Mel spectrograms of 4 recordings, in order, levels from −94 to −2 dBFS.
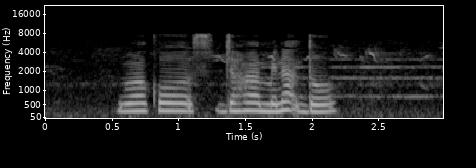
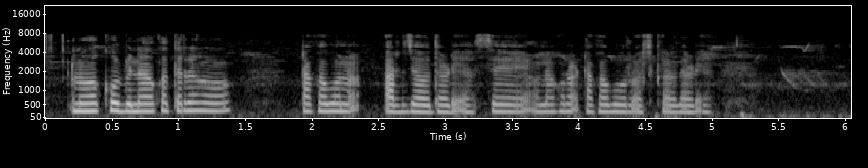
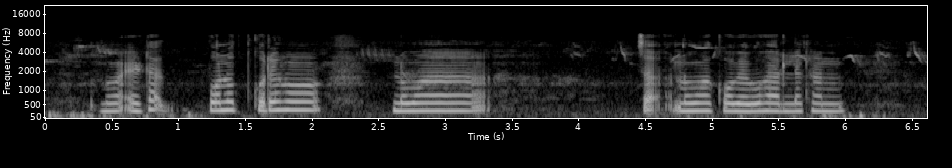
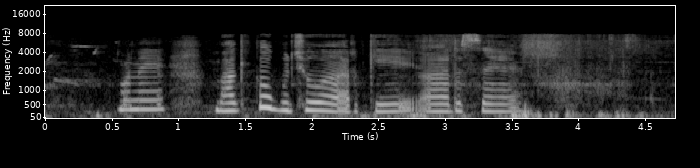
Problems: none marked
